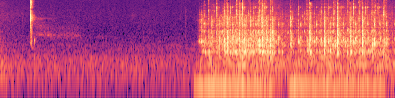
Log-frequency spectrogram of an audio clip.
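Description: A sewing machine runs steadily while stitching a quilt block, with a rapid, even mechanical clatter that pauses briefly before resuming, preceded by a single sharp click.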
